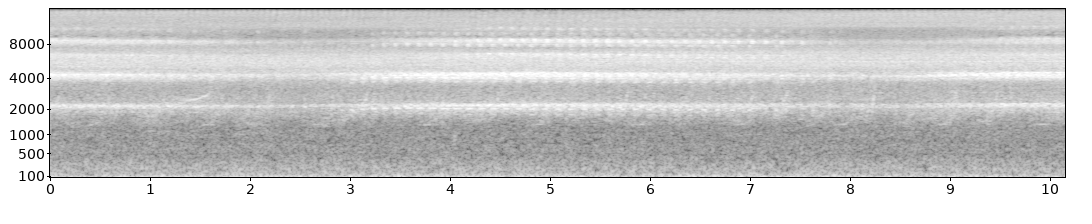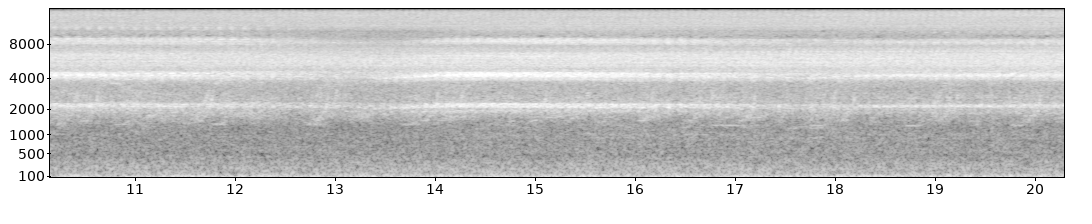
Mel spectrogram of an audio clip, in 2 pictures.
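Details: Higurashi cicada recorded on 19 August 2018: a high, metallic trilling chorus swells and fades in three waves, over a constant high buzzing insect drone.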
